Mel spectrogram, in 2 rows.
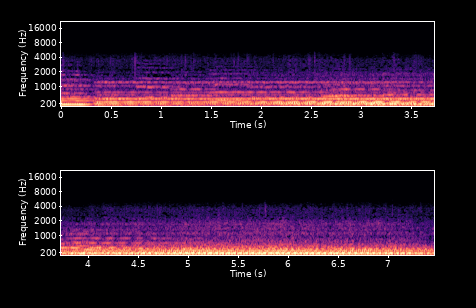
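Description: A car engine idles, kept running while the car is parked by a shed at Pier 12, with a steady, loud, low humming drone rich in overtones. Its pitch shifts slightly partway through, then holds. No one speaks.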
